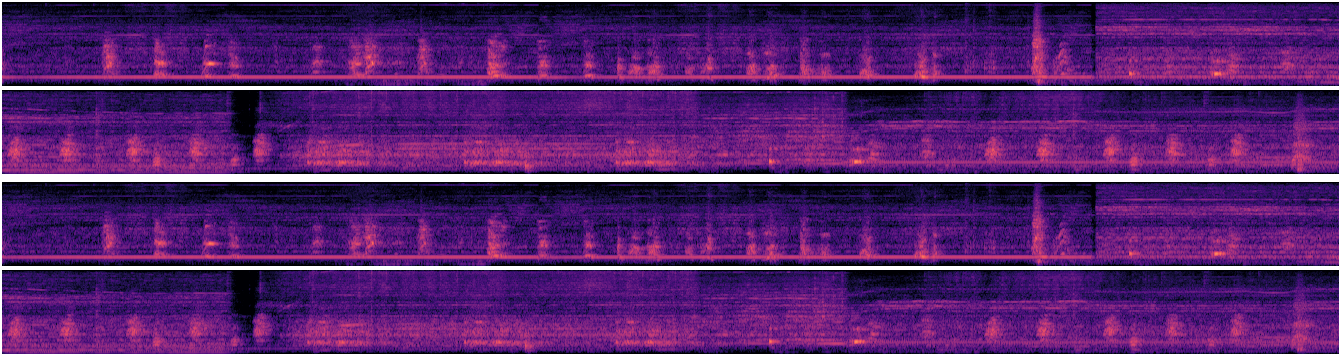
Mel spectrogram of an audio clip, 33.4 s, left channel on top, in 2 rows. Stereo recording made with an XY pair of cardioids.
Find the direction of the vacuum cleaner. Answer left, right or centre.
centre.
